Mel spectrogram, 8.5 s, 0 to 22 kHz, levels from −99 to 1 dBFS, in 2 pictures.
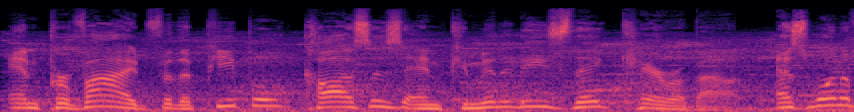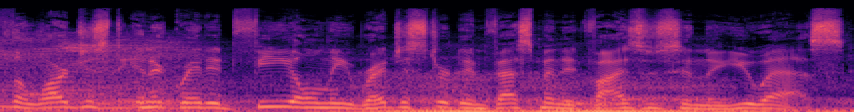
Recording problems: animal sounds; loud; throughout; 10 dB below the speech

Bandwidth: 16 kHz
